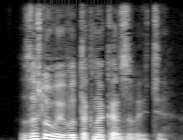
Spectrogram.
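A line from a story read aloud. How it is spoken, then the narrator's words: Quiet question. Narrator (Russian): спросил я тихо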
